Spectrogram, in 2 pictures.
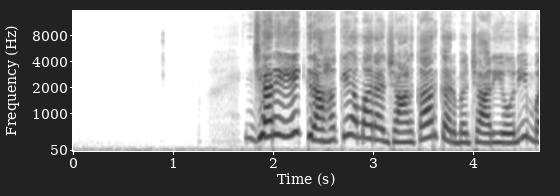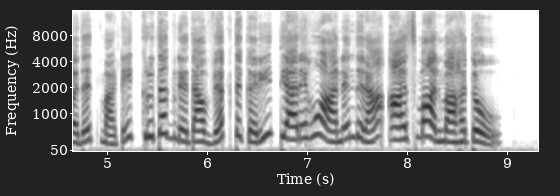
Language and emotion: Gujarati, happy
